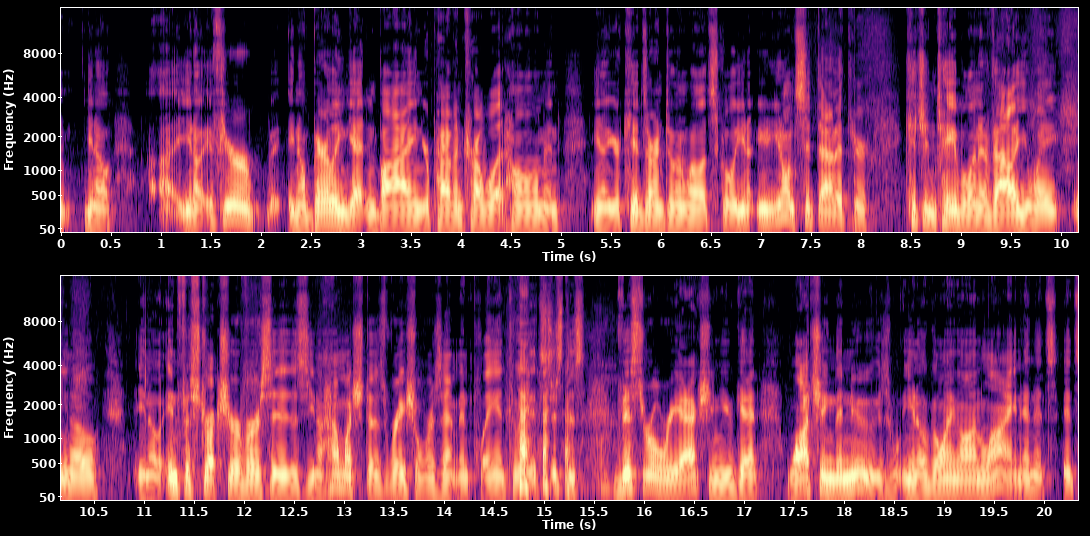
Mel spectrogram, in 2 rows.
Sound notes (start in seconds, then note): 14.6 laughter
